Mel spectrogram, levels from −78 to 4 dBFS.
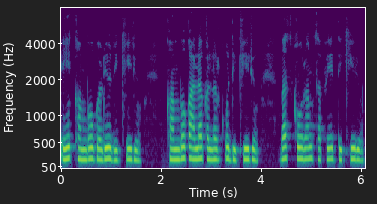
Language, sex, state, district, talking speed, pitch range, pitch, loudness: Rajasthani, female, Rajasthan, Nagaur, 150 wpm, 185-200 Hz, 195 Hz, -14 LUFS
